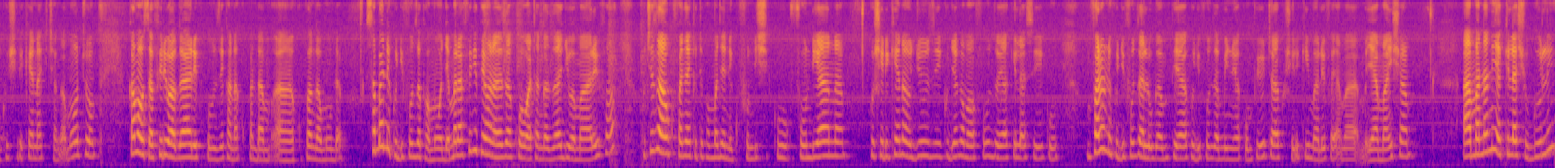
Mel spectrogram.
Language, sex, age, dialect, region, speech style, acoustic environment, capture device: Swahili, female, 25-34, Kenya - Mombasa, Kenya, relaxed, silence, desktop / Windows / Chrome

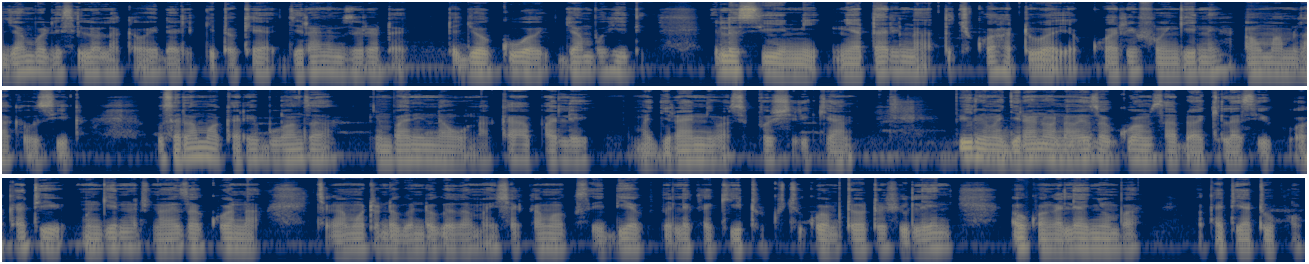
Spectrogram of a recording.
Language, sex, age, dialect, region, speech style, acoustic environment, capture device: Swahili, male, 18-24, Kenya - Mombasa, Kenya, anxious, silence, mobile / Linux / Chrome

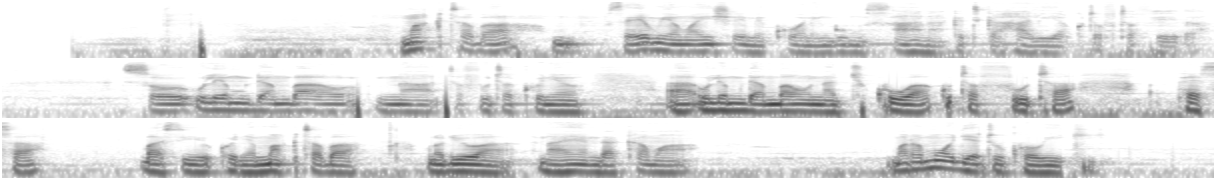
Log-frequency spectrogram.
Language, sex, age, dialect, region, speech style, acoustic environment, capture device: Swahili, male, 25-34, Kenya - Mombasa, Kenya, excited, silence, mobile / Linux / Chrome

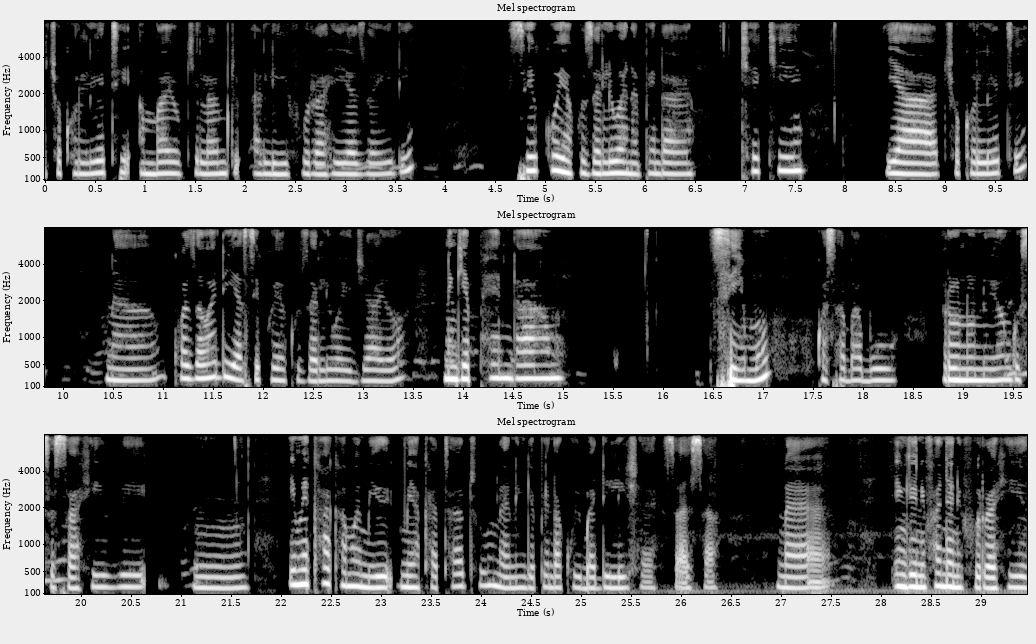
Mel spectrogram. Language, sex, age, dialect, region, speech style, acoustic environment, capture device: Swahili, female, 25-34, Kenya - Nairobi Sheng-influenced, Kenya, happy; relaxed; focused, silence; people talking; nature; appliances, mobile / Linux / Chrome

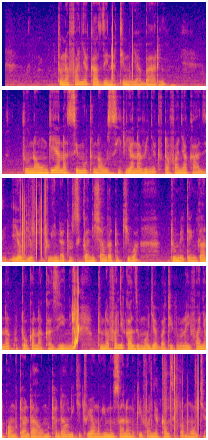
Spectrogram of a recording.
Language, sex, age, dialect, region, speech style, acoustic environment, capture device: Swahili, female, 35-44, Kenya - Mombasa, Kenya, happy, people talking, mobile / Linux / Chrome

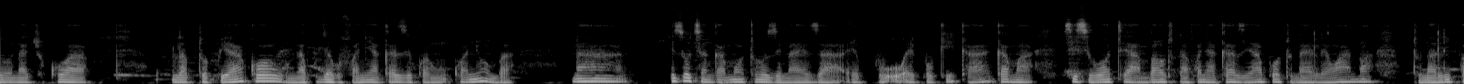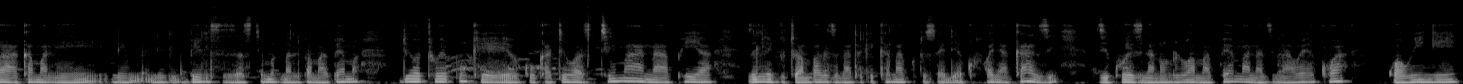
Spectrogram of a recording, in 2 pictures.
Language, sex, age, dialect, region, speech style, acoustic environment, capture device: Swahili, male, 25-34, Kenya - Mombasa, Kenya, happy; relaxed; focused, nature; people talking, mobile / Linux / Chrome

